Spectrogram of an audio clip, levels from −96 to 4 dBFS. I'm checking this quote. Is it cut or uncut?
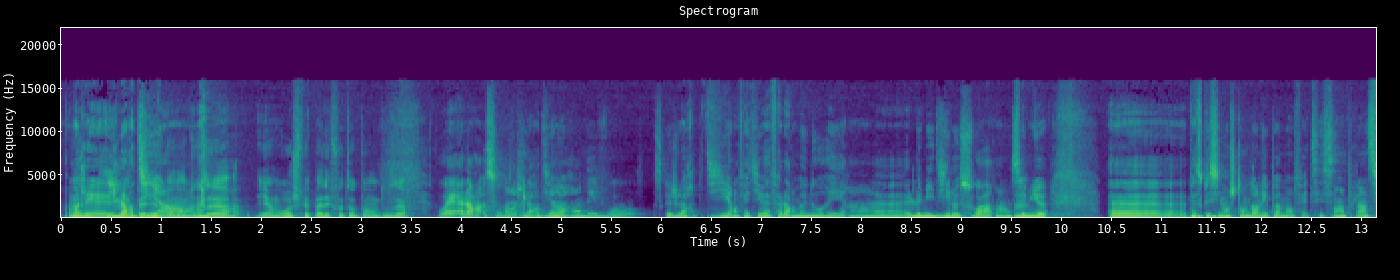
uncut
